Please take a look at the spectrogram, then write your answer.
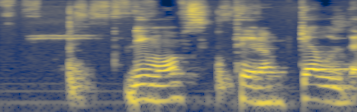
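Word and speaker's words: de Moivre: कोई कोई इसे डी मोवरेज थ्योरम भी बोलते हैं, ठीक है, या कोई डी मोवरेज थ्योरम भी बोलते, तो वो आपकी इच्छा है, आपको किस तरीके से वो प्रोनाउंस करना है, ठीक है।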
